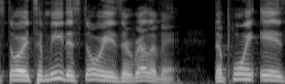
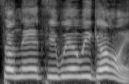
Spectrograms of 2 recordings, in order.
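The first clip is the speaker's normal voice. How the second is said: mock breezy, cheerful, light, jovial, pitched up; 10 semitones higher, 4 dB louder than usual. At three, speaking while his mom brushes his hair, retelling a jovial remark. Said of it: "I just said it all jovial".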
